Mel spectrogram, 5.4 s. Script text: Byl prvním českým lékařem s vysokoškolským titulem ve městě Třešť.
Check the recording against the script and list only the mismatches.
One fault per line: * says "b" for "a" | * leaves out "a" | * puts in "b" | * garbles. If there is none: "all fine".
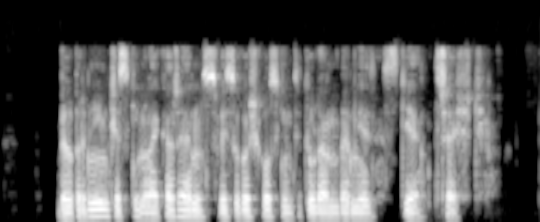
all fine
